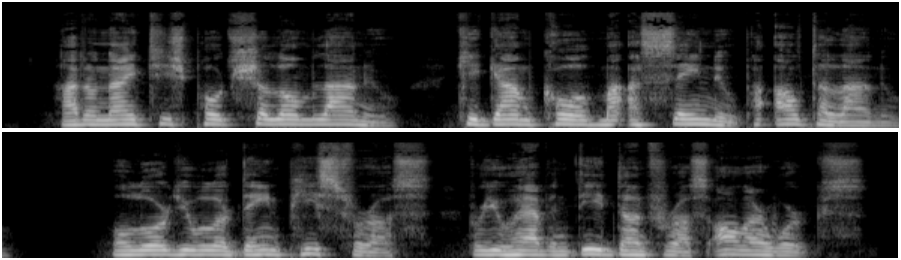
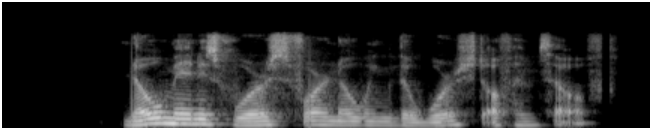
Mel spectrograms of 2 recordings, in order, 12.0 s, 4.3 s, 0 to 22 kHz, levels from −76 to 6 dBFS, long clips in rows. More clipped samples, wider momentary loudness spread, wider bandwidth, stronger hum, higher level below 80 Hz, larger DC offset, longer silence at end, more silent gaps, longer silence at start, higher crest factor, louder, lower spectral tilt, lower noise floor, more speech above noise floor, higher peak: neither; about the same, 11 LU vs 13 LU; first, 15.5 kHz vs 8.4 kHz; neither; about the same, -54 dBFS vs -54 dBFS; neither; about the same, 0.25 s vs 0.35 s; neither; second, 0.4 s vs 0.8 s; about the same, 16 dB vs 18 dB; about the same, -20 LUFS vs -18 LUFS; about the same, -5.5 dB/octave vs -5 dB/octave; second, -77 dBFS vs -85 dBFS; second, 58 dB vs 67 dB; second, -6 dBFS vs -2 dBFS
